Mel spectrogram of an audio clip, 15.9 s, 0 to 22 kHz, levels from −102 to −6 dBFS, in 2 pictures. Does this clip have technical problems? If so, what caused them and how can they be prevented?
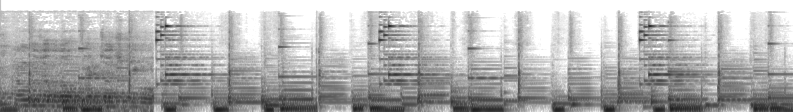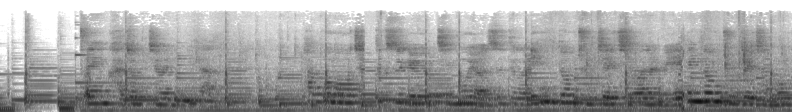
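Yes: two short blips of damaged data in a compressed stream, at 3.15–3.19 s and 14.72–14.77 s. Corrupted bytes throw the decoder off until it resyncs. Checksummed transfers and verified copies would prevent it.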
